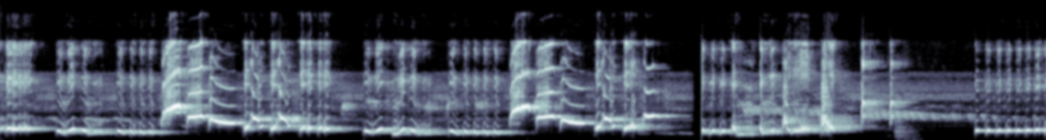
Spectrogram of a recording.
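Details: At night, a white-rumped shama delivers loud varied song: clear whistles mixed with high, sharp upslurred notes and fast rolling phrases, separated by brief pauses.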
